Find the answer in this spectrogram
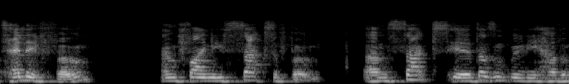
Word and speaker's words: Sax: maker I think Adolphe Adolphe Sax or sucks maybe probably be the correct pronunciation so that the saxophone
